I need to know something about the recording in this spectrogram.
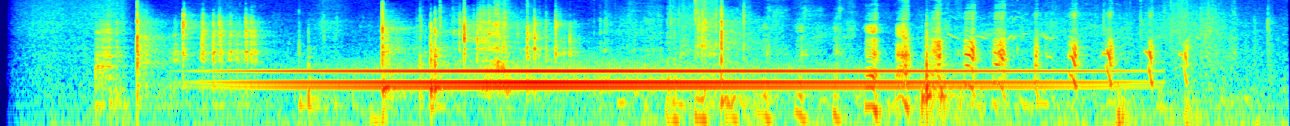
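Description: Intro sting: a sustained electronic chord of a few steady tones that swells up and then slowly fades, cutting off just before the end. Over it come many sharp clicks and clinks and, near the end, brief snatches of voices.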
